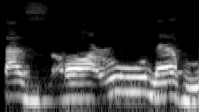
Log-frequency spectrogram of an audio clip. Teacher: आइन गले से अदा होते हुए वाव के साथ लंबा भी होगा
